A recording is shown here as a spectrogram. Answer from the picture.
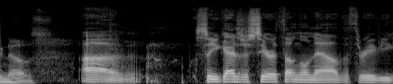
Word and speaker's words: Cirith Ungol: Cirith Ungol is the correct pronunciation, right?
